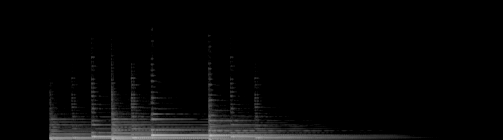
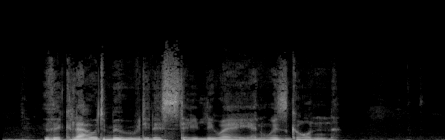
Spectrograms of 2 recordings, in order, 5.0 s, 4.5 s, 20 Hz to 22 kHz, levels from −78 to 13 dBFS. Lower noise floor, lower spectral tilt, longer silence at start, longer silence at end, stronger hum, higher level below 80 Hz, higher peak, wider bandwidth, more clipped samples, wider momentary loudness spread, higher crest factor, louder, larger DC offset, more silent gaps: first, -84 dBFS vs -61 dBFS; about the same, -6 dB/octave vs -5.5 dB/octave; first, 0.5 s vs 0.05 s; first, 1.7 s vs 1.1 s; neither; second, -80 dBFS vs -34 dBFS; second, -8 dBFS vs -4 dBFS; second, 12.5 kHz vs 14 kHz; neither; first, 16 LU vs 9 LU; about the same, 20 dB vs 18 dB; second, -25 LUFS vs -21 LUFS; neither; neither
